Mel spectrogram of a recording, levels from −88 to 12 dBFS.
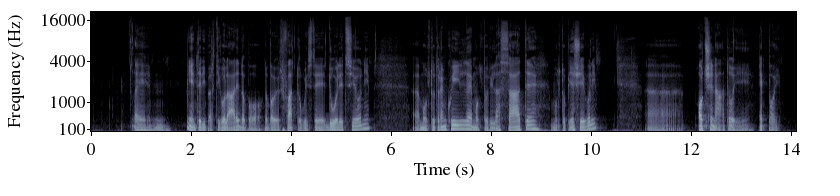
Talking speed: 100 wpm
